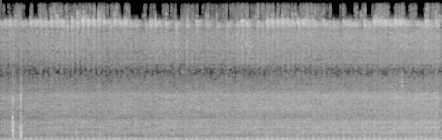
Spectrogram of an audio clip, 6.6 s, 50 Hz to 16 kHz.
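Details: 2005 Can-Am DS650 quad, bought for $1000: deep, steady single-cylinder thumping holding an even beat as revs build gently, no clatter or misfire; runs healthy, though less powerful than expected with its restricted muffler.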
